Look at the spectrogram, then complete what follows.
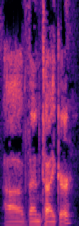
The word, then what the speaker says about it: Venteicher: with we were we were debating about the pronunciation of her last name but where it's a ven tiger yes it is and you interviewed her just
